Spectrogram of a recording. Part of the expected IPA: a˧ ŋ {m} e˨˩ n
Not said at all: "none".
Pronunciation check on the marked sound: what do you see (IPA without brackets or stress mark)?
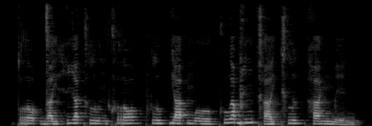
m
